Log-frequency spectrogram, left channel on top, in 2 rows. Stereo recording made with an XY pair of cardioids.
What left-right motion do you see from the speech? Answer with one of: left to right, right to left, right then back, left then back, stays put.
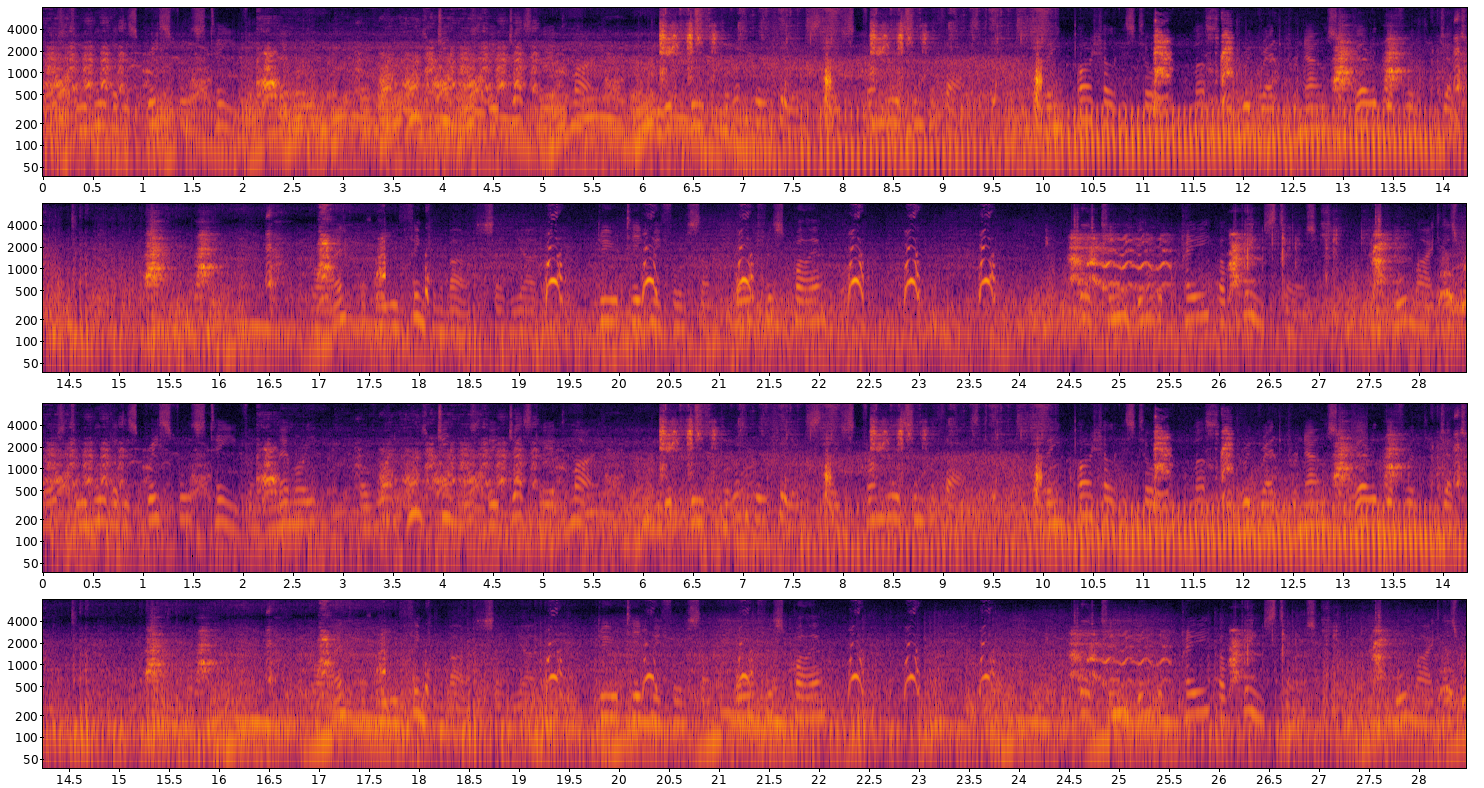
stays put.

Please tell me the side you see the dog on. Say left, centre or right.
left.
